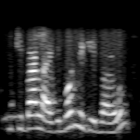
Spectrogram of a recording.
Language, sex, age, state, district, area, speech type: Assamese, female, 60+, Assam, Dibrugarh, rural, conversation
